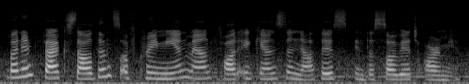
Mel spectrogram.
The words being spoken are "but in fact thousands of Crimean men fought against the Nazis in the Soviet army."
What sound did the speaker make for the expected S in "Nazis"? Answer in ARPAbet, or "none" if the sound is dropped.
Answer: none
